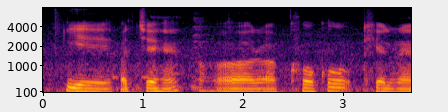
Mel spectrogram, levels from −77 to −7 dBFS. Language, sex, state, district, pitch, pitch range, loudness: Hindi, male, Uttar Pradesh, Gorakhpur, 110 Hz, 105-120 Hz, -24 LUFS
